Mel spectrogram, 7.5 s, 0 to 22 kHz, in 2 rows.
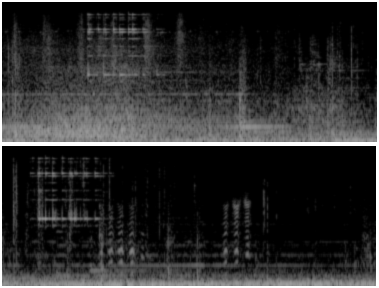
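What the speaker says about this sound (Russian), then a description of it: "Вот прям перед входом в пещеру я слышал козу." Goat bleats in The Witcher 3: Wild Hunt near a cave entrance, several wavering calls over ambient game sound with faint hoof-like clops and chimes.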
